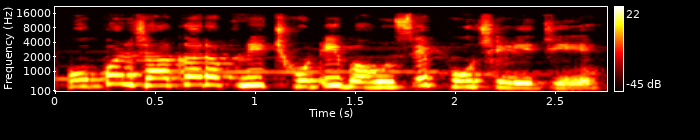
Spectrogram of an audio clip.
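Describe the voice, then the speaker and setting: A woman voicing a harsh young daughter-in-law who talks in a sharp, scolding way. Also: high-pitched, animated, a little slow, faint music behind.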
